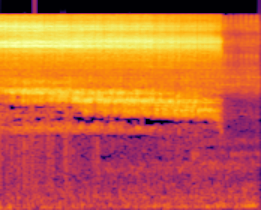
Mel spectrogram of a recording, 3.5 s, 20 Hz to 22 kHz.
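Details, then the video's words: In summer, a Walker's cicada (tsukutsukuboshi) on a second-floor window screen gives a loud, steady, high-pitched buzzing song that cuts off abruptly. "２階の網戸に「ツクツクボウシ」の巻！"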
